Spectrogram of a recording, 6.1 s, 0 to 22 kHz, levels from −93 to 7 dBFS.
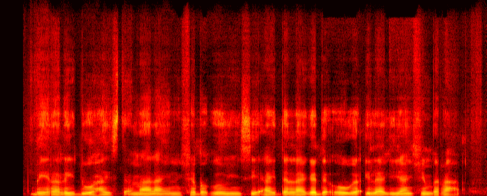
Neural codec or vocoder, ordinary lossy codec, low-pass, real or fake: codec, 44.1 kHz, 7.8 kbps, DAC; none; none; fake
